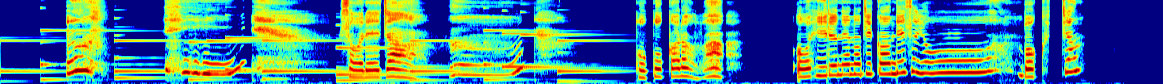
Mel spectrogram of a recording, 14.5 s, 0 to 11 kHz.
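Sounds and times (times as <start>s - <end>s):
electronic chime melody: 0.0s - 7.9s
woman speaking softly: 0.8s - 1.3s, 2.1s - 3.6s, 4.3s - 6.7s, 8.0s - 9.2s, 10.0s - 13.5s
speech: 2.3s - 5.4s, 8.0s - 9.2s, 10.0s - 11.8s, 12.8s - 13.6s.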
